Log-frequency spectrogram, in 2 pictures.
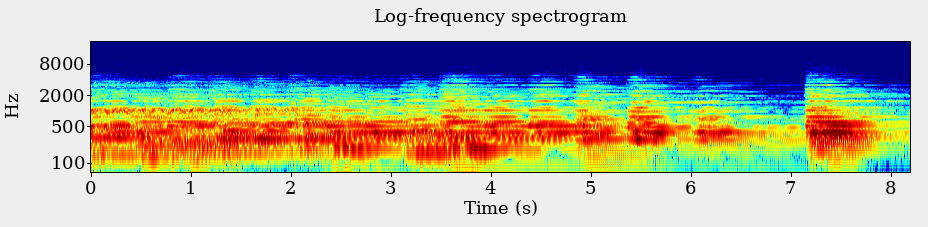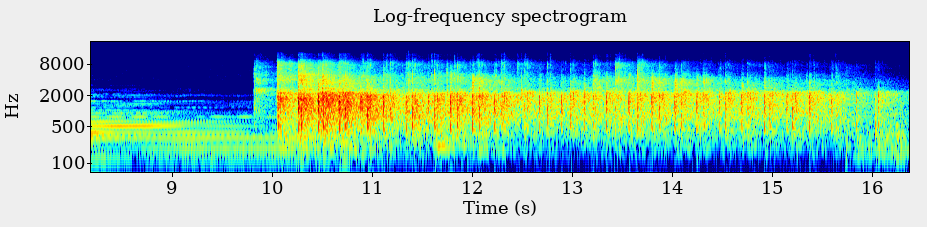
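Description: Grand piano playing the closing bars of a classical art song, ending on a final chord about seven seconds in that rings away. Audience applause starts about ten seconds in and carries on to the end.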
